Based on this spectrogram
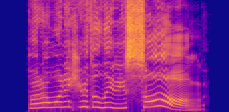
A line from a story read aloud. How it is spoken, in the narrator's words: wailed the child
